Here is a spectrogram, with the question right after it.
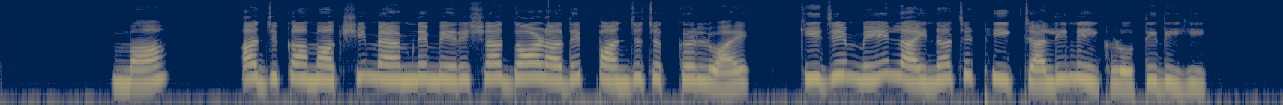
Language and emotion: Dogri, sad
